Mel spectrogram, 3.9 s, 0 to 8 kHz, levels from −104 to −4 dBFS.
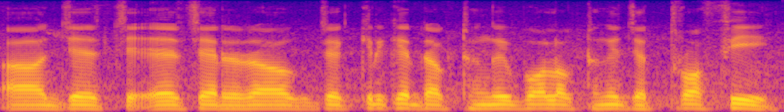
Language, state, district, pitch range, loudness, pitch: Kokborok, Tripura, Dhalai, 100-110 Hz, -17 LUFS, 105 Hz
